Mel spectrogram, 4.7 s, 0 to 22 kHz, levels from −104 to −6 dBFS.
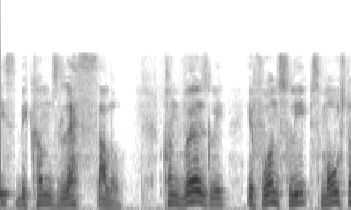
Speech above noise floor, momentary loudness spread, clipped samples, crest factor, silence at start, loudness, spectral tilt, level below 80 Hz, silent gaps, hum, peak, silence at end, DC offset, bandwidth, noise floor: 25 dB; 13 LU; under 0.1%; 18 dB; 0 s; -39 LUFS; -7.5 dB/octave; -72 dBFS; none; none; -22 dBFS; 0 s; under 0.1%; 7.6 kHz; -63 dBFS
